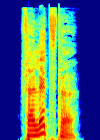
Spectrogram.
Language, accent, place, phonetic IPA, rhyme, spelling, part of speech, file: German, Germany, Berlin, [fɛɐ̯ˈlɛt͡stə], -ɛt͡stə, Verletzte, noun, De-Verletzte.ogg
- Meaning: 1. female equivalent of Verletzter: female injured (person), female casualty 2. inflection of Verletzter: strong nominative/accusative plural 3. inflection of Verletzter: weak nominative singular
